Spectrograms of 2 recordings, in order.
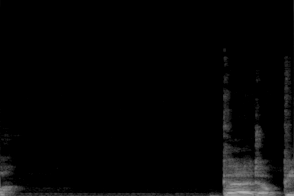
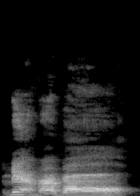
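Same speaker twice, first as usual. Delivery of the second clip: croaking nevermore; 7 semitones higher, 17 dB louder, slower than usual. Acted. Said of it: "meant in croaking".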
